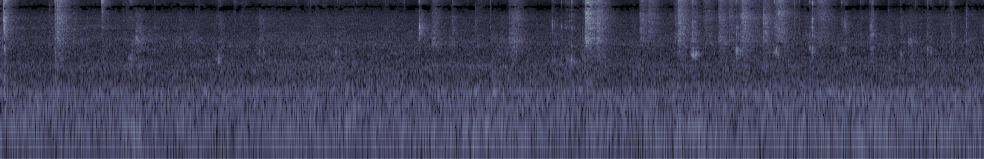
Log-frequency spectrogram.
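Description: A child biting and chewing a pickle close to the microphone: wet, squishy crunches and mouth clicks scattered throughout, over a steady low hum.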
